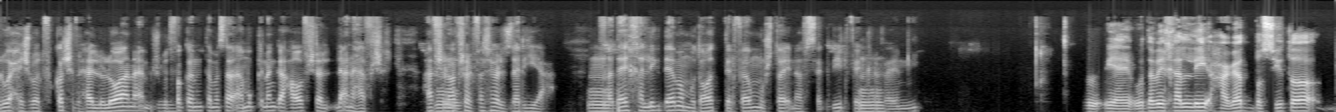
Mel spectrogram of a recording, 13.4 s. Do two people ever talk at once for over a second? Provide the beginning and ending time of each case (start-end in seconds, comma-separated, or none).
none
